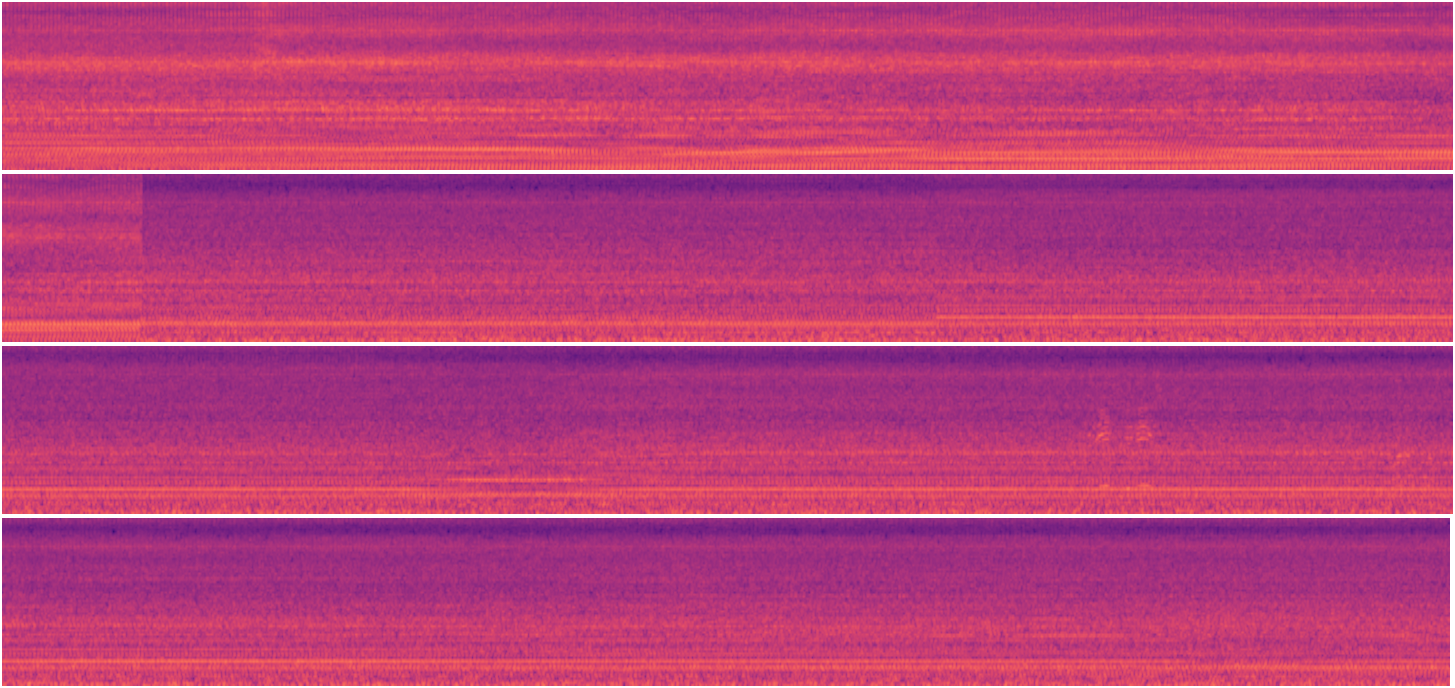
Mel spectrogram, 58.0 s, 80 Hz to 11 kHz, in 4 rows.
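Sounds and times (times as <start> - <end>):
air compressor running: 0.0 - 58.0.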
